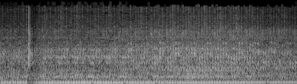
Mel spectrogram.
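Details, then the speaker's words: Range Rover Sport diesel engine swapped into salvage shell, first start; steady idle with light uneven clatter from injectors not yet trim-coded. "Actually runs pretty good considering the injectors are trimmed. Probably hear them rattling a little bit. That's because of the trim codes."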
